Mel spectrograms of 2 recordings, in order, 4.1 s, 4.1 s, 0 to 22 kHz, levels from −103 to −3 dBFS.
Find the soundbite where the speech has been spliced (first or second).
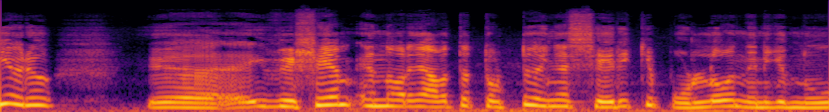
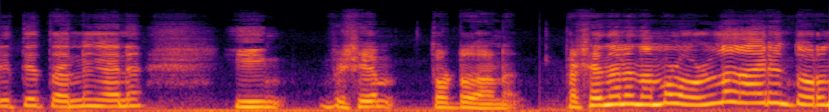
second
